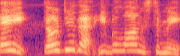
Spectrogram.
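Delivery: threatening, menacing manner. Speaking in character to the tribe's guards, who point spears at the frost giant: threatening manner. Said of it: "in a threatening manner".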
